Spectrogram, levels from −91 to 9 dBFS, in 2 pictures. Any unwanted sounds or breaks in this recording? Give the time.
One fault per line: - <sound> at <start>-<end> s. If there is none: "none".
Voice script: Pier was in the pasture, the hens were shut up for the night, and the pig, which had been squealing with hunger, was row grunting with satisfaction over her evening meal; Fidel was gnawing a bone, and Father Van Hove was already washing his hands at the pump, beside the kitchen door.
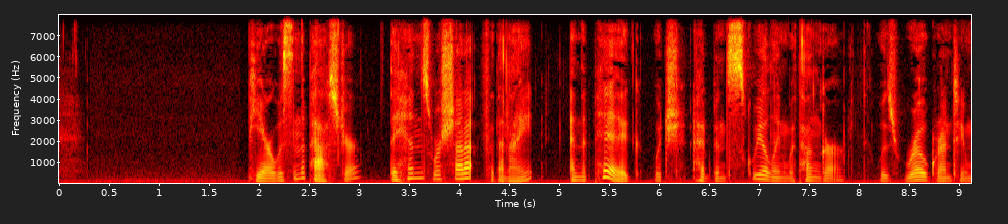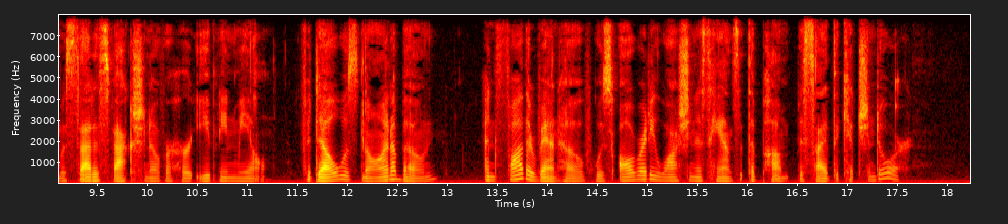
none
